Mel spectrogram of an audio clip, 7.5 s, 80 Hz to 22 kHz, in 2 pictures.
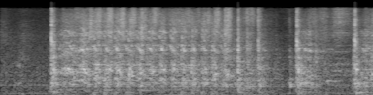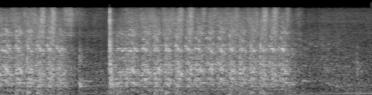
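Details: Ford 7.3 Powerstroke diesel putting engine oil into the fuel tank: three long bursts of fast cranking that catch and fire with no glow plugs. Fuel-diluted oil from leaking injector O-rings is burning.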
